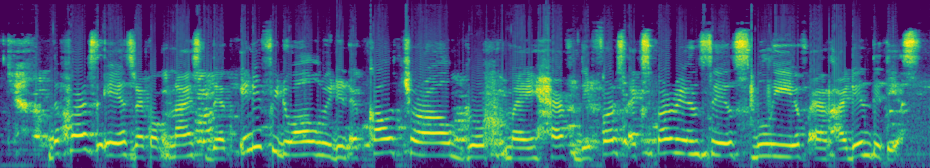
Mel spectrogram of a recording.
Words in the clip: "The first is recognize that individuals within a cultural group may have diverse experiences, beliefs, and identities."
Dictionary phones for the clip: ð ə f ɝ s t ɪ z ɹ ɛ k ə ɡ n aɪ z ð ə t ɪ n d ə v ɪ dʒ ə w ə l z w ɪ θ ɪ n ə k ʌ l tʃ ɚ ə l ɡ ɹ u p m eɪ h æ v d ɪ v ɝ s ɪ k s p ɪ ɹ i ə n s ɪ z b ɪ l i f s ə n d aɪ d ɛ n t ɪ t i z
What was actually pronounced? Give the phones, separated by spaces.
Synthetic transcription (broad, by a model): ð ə f ɝ s t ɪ s ɹ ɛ k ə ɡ n aɪ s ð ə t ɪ n d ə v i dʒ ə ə l w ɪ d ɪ n ə k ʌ l tʃ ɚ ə l ɡ ɹ u p m eɪ h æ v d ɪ f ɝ s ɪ k s p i ɹ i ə n s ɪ s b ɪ l i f ə n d aɪ d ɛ n t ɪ t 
